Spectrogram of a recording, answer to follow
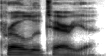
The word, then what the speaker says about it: proletariat: Proletariat pronounced prolletaria. Prolariat. That middle section terry requires careful articulation. It's easy to stumble over.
